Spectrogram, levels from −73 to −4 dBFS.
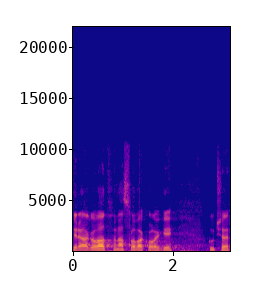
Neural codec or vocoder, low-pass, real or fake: codec, 24 kHz, 3.1 kbps, DualCodec; 10.8 kHz; fake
